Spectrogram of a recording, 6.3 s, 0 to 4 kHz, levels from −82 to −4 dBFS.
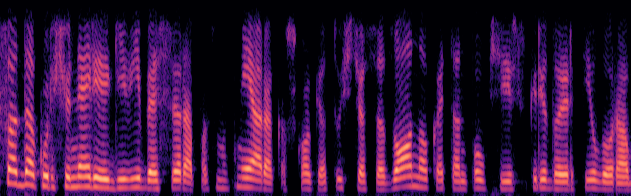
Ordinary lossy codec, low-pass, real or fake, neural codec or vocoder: Opus, 16 kbps; 3.6 kHz; fake; codec, 16 kHz, 4 kbps, X-Codec, HuBERT features, trained on LibriSpeech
